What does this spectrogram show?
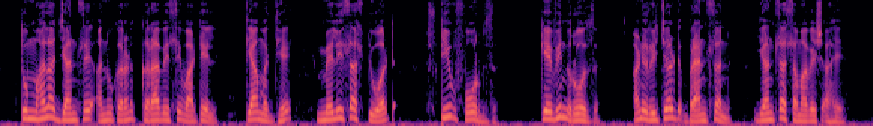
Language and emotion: Marathi, neutral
